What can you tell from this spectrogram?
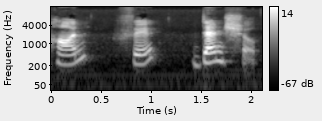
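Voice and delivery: Confidential stretched very slowly, ending "shul"; slow teacher demo; slow drawn-out model. Shown as a demonstration. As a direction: draw out Confidential slowly for learners. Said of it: "slow model".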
